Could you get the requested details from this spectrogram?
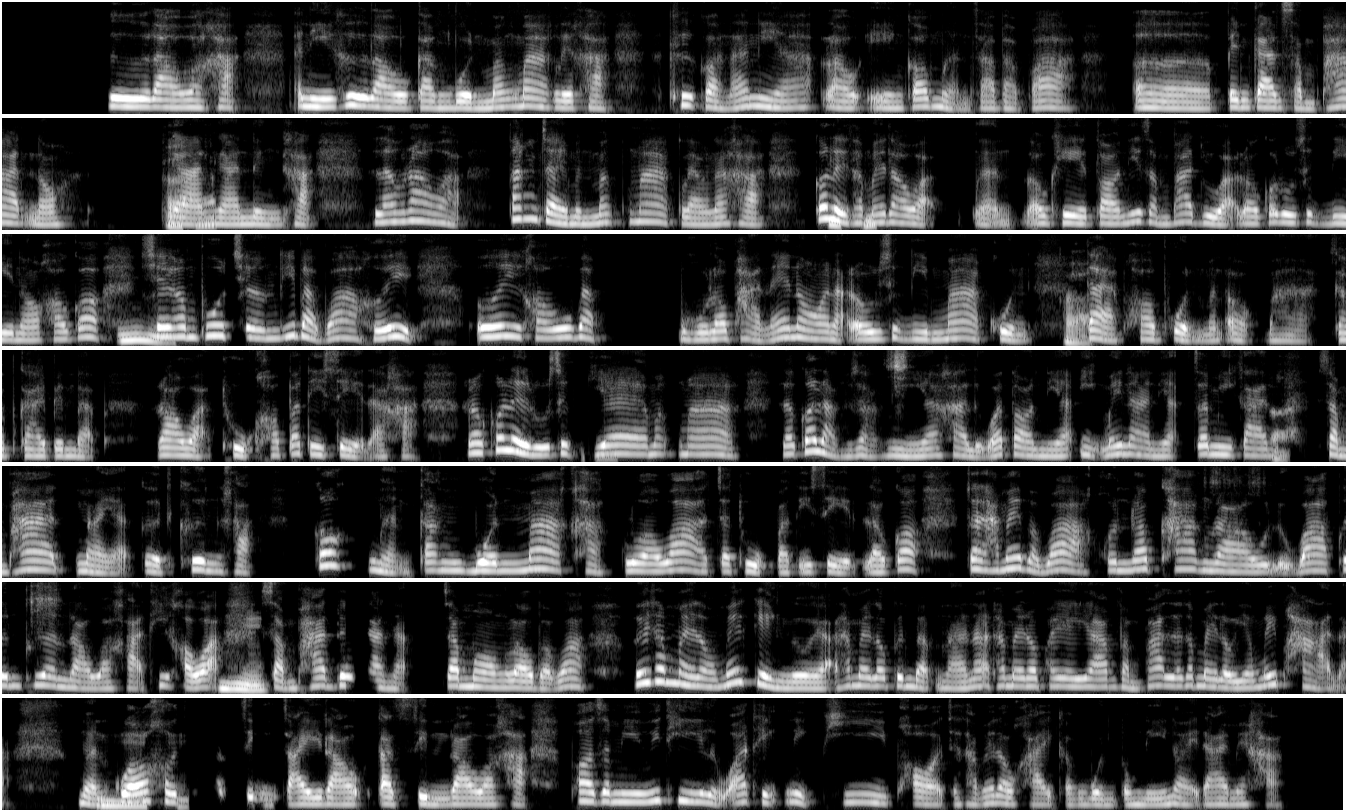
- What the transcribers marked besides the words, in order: other background noise; unintelligible speech
- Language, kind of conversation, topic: Thai, advice, คุณกังวลว่าจะถูกปฏิเสธหรือทำผิดจนคนอื่นตัดสินคุณใช่ไหม?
